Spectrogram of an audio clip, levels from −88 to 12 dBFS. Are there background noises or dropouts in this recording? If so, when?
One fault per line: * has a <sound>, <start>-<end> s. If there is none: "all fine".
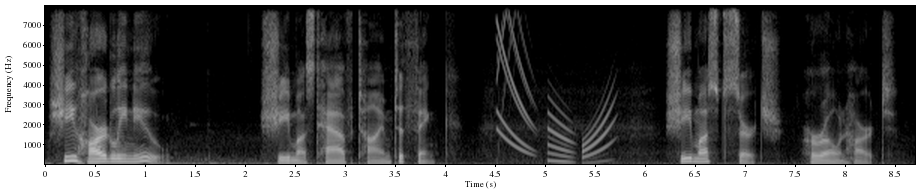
* has a chirp, 4.5-5.8 s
